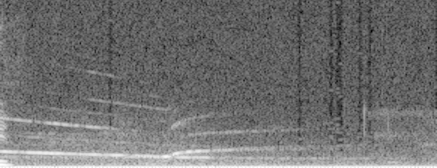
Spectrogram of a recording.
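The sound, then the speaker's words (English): A police siren wails past, its tone sweeping down and then rising again as it goes by, over a steady low rumble of traffic. No one speaks. “I guess a police officer was driving by. A police car, not a police officer.”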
